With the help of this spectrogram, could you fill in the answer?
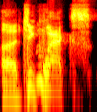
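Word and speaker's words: GQuuuuuuX: The newest Mobile Suit Gundam series, Mobile Suit Gundam, Cheekwax, that's how you're supposed to pronounce all those different U's, is out.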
